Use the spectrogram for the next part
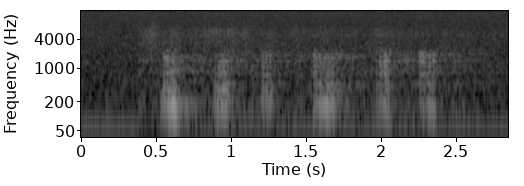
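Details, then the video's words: A forest red deer during the rut utters a quick string of six short, low, gruff grunts, roughly three per second, against a steady noisy background. "Rykowisko / Deer rut"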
